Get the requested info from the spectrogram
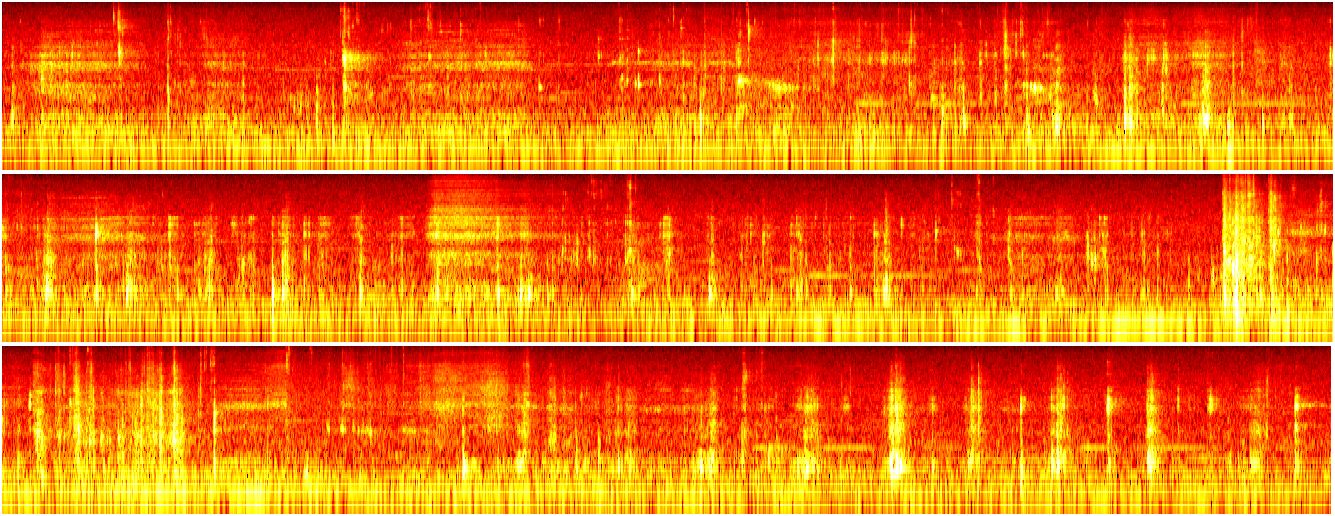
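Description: Close-up chewing and biting of a fried chicken biscuit sandwich: crunches and many small mouth clicks throughout, with a couple of louder bites along the way.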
